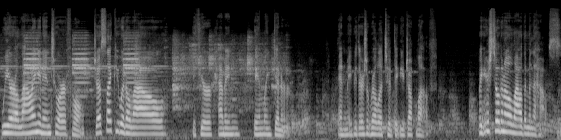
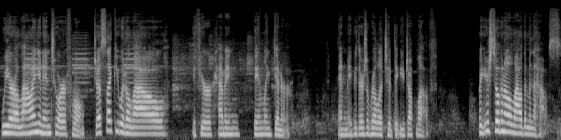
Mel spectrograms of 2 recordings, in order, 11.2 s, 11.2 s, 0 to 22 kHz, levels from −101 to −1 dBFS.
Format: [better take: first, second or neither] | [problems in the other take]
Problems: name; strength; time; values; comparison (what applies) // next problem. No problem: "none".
second | alarms or sirens; loud; throughout; 7 dB below the speech; faint in the second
